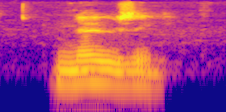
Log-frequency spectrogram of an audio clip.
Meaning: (adjective) Alternative spelling of nosy
- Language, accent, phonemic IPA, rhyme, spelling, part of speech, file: English, Southern England, /nəʊzi/, -əʊzi, nosey, adjective / noun / verb, LL-Q1860 (eng)-nosey.wav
